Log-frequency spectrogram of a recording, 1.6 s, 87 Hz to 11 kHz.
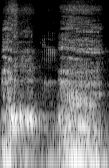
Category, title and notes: Sound effects > Animals
Swine - Pig; Dinosaur-like Grunt
Recorded with an LG Stylus 2022, this is the sound of a pig making a growl-like grunting noise, which can be used for dinosaurs, monsters, kaijus, or any large- to medium-sized growling creature of choice.
barn, barnyard, boar, dinosaur, farm, growl, grunt, hog, livestock, monster, oink, pig, snort, swine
